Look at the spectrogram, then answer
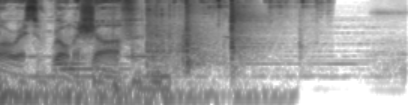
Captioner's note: door clatters open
